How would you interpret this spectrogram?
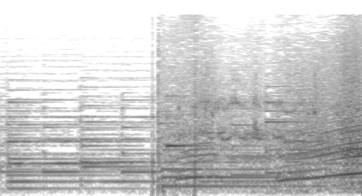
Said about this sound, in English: A girl and a boy were on the motorcycle, speeding through the night.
